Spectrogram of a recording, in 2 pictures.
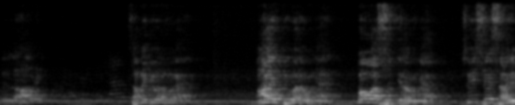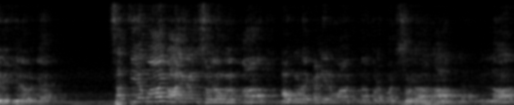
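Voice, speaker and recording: A middle-aged man preaching a rousing call-and-response sermon, swinging between shouts and hushed testimony. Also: sits high. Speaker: pastor. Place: large church hall. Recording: echoey hall, distant mic, noisy.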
